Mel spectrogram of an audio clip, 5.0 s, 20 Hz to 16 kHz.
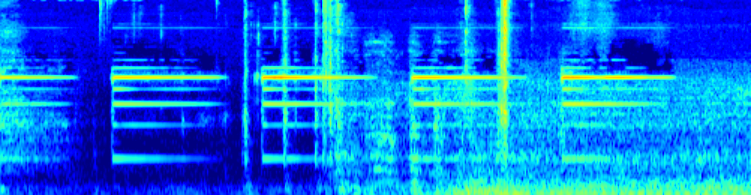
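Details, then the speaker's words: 2013 Subaru Impreza with replacement engine, transmission fluid low and fuel tank empty: door chimes, then quick start into smooth, even idle with no odd noises; check-engine light on with code P0366, camshaft position sensor. "It sounds okay. It's running pretty smooth, but you can see we've got our check engine light on, and there's no gas in the car either."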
